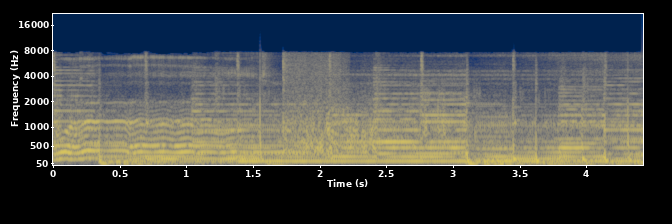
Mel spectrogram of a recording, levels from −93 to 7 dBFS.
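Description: Throughout, gain pumping: the gain swings around 10 dB, likely a fast limiter fighting excessive mic gain; the waveform shows a breathing, flattened envelope. The spectrogram ends near 8 kHz from the call path.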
